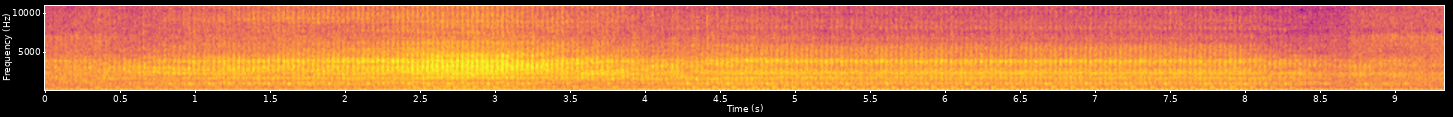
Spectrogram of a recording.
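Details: VW Golf Mk4 TDI PD 150 (ARL) diesel: loud, even chuffing pulse about 2.5 per second mainly from airbox area, rising with revs; also low power, mixed smoke, boost dropping 2 to 1 bar above 3k rpm, heavy breather blow-by.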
